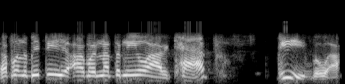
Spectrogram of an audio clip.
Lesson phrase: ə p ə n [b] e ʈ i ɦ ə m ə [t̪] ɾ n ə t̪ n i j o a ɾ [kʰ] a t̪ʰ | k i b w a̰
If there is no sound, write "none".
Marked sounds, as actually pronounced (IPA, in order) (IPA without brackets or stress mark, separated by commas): b, none, kʰ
